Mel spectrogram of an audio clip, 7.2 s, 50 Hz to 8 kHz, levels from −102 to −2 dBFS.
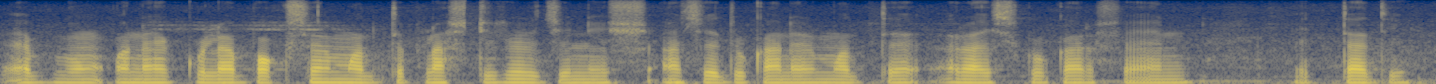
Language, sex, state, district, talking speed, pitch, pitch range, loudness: Bengali, male, Assam, Hailakandi, 110 wpm, 115 Hz, 115-120 Hz, -21 LUFS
